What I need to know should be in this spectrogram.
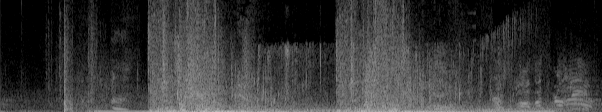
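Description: A rifle fires a few shots.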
